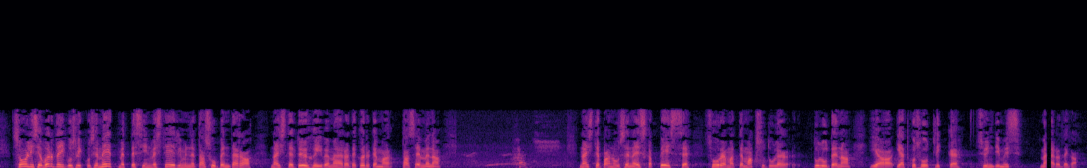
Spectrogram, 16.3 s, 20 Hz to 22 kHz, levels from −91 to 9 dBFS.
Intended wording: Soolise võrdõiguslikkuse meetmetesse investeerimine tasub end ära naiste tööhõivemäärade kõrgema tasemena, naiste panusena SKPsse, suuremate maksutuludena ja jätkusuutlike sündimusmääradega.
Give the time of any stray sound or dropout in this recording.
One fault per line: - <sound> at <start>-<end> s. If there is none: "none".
- sneeze at 6.9-8.5 s
- dropout at 15.7-15.8 s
